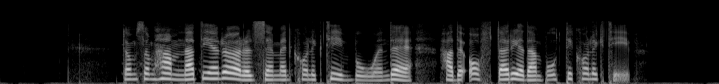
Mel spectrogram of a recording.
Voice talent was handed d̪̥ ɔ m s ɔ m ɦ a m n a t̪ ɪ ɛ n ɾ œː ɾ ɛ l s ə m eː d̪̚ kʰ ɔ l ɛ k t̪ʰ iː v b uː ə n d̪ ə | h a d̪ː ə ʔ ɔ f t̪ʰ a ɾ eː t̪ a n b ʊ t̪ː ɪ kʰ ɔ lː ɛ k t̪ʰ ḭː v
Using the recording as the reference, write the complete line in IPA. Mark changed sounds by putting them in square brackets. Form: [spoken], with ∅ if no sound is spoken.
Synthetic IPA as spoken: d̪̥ ɔ m s ɔ m ɦ a m n a t̪ ɪ ɛ n ɾ œː ɾ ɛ l s ə m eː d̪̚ kʰ ɔ l ɛ k t̪ʰ iː v b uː ə n d̪ ə | h a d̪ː ə ʔ ɔ f [t̪] a ɾ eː [d̪] a n b ʊ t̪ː ɪ kʰ ɔ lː ɛ k t̪ʰ ḭː v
